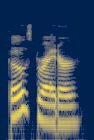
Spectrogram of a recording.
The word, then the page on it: ghost writer: British English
